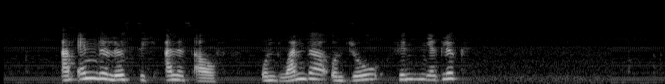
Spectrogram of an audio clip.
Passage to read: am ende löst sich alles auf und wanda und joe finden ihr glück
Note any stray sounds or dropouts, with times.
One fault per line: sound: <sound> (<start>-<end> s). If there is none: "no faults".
no faults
